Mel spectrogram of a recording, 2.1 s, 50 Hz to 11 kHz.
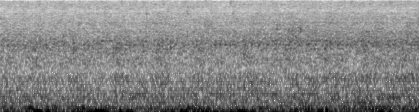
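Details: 2007 Ford E450 6.8L V10 after replacing fuel pump (burnt wires, no filter) that caused dying after 15 minutes; low even idle rumble, no miss, normal, fuel pressure solid.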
